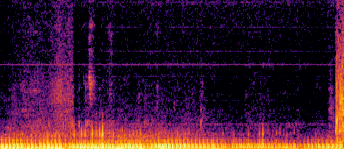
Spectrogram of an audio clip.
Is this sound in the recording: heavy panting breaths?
no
